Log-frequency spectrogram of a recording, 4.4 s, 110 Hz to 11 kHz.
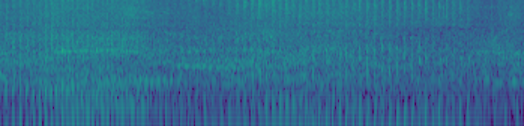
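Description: Royal Enfield Classic 350's single-cylinder engine running with an even, rapid thump, revved up briefly about half a second in, then settling as the bike pulls away.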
